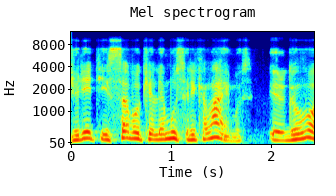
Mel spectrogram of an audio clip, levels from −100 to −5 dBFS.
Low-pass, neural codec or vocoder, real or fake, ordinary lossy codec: 7.2 kHz; none; real; Opus, 24 kbps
